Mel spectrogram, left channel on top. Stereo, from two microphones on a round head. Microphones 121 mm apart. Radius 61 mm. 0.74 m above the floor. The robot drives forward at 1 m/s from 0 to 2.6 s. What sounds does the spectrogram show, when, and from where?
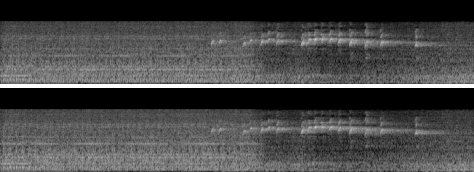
2.1 s a bird: 15° left (ahead or behind), 1.0 m; by 4.8 s 10° left (ahead or behind), 1.5 m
